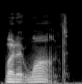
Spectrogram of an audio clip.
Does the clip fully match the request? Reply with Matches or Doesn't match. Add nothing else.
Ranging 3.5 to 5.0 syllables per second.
Matches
